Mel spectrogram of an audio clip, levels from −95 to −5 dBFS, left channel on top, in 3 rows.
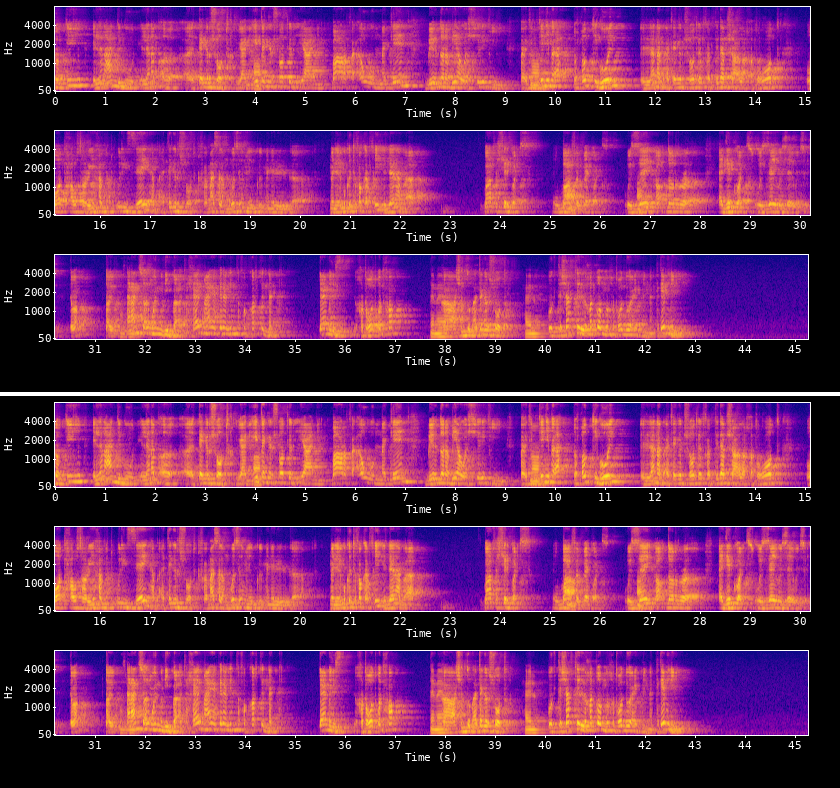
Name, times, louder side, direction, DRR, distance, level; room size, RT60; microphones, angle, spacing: voice 1, 0.0-8.9 9.3-11.2 11.7-14.7 15.0-20.1 20.6-22.3 23.7-24.6 25.1-26.2 26.5-30.1 30.5-30.7 31.2-34.6 35.5-37.0 37.9-39.3 40.1-42.7, right 3 dB, 25° right, 1 dB, 4.2 m, -21 dB
voice 2, 31.5-31.8 37.7-38.0 39.6-39.9, right 3 dB, 70° right, 7 dB, 1.5 m, -21 dB
26.5 x 21.5 x 8.3 m, 0.95 s
head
